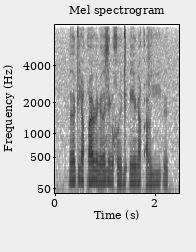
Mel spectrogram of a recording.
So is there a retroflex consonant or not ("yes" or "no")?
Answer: yes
